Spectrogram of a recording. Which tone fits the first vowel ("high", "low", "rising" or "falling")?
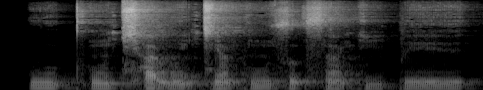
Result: falling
